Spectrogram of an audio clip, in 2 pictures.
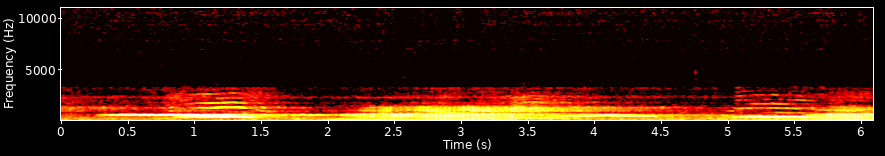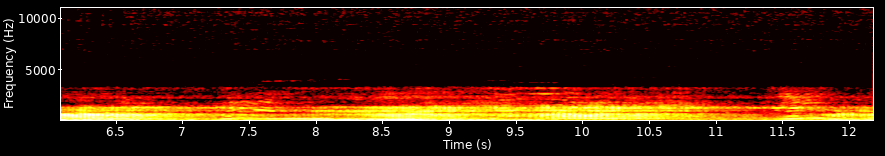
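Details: Humpback whale song: short rising and falling tonal whistles near mid pitch recur every couple of seconds over pulsing low moans and a steady underwater hum.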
